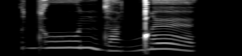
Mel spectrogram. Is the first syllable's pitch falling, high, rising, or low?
high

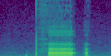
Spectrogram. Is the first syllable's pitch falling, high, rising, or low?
low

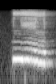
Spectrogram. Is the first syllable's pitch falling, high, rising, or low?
falling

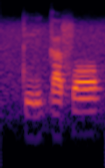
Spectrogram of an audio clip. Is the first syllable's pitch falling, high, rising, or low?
low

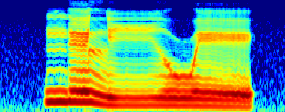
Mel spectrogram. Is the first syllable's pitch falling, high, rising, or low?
high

